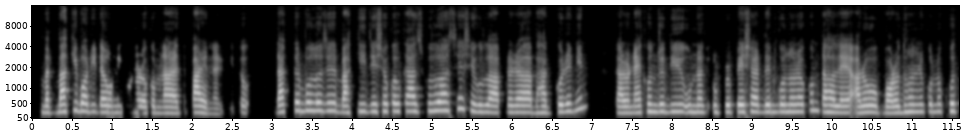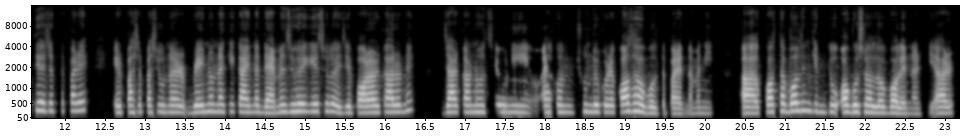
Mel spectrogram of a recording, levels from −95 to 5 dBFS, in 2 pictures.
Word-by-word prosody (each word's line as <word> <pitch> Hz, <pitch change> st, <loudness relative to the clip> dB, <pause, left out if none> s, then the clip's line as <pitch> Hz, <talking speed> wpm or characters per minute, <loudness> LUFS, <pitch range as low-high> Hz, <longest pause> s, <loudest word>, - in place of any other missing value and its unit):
But 210 Hz, -1 st, -1 dB
বাকি 240 Hz, +4 st, +2 dB
body 245 Hz, -2 st, +2 dB
টা 220 Hz, -, +3 dB
উনি 210 Hz, 0 st, -9 dB
কোনরকম 205 Hz, -1 st, -4 dB
নাড়াতে 190 Hz, -1 st, 0 dB
পারেন 205 Hz, -4 st, +4 dB
আরকি। 170 Hz, -, -21 dB
তো -, -, -7 dB, 0.4 s
ডাক্তার 230 Hz, +4 st, +1 dB
বলল 270 Hz, 0 st, +2 dB
যে, 265 Hz, -, 0 dB, 0.2 s
"বাকি 215 Hz, +4 st, -3 dB
যে 240 Hz, -, 0 dB
সকল 250 Hz, 0 st, 0 dB
কাজগুলো 250 Hz, +1 st, -1 dB
আছে, 310 Hz, +5 st, -7 dB
সেগুলা 230 Hz, -3 st, -1 dB
আপনারা 220 Hz, +1 st, -2 dB, 0.2 s
ভাগ 210 Hz, -1 st, -2 dB
করে 235 Hz, +1 st, +2 dB
নিন। 340 Hz, +4 st, -6 dB, 0.4 s
কারণ 200 Hz, 0 st, +1 dB
এখন 245 Hz, +3 st, -1 dB
যদি 240 Hz, 0 st, -2 dB, 0.2 s
উনার 225 Hz, 0 st, -3 dB
উপর 220 Hz, +2 st, -1 dB
প্রেশার 230 Hz, 0 st, +3 dB
দেন 230 Hz, 0 st, +2 dB
কোনরকম, 235 Hz, +3 st, -1 dB
তাহলে 220 Hz, -2 st, +2 dB, 0.2 s
আরো 210 Hz, +2 st, +2 dB, 0.2 s
বড় 200 Hz, 0 st, +4 dB
ধরনের 235 Hz, +1 st, -2 dB
কোন 235 Hz, -1 st, -3 dB
ক্ষতি 250 Hz, +1 st, 0 dB
হয়ে 270 Hz, -1 st, +2 dB
যেতে 260 Hz, +1 st, -10 dB
পারে।" 265 Hz, +1 st, +1 dB, 0.4 s
এর 210 Hz, -, +1 dB
পাশাপাশি 220 Hz, 0 st, -2 dB
উনার 220 Hz, 0 st, -1 dB, 0.2 s
ব্রেইন 220 Hz, +2 st, +3 dB
ও -, -, 0 dB
নাকি 235 Hz, 0 st, -3 dB
কাইন্ডা 225 Hz, 0 st, +2 dB
ডেমেজ 210 Hz, +4 st, +1 dB
হয়ে 245 Hz, 0 st, +5 dB
গিয়েছিল, 245 Hz, +1 st, -1 dB
এই -, -, -4 dB
যে 210 Hz, -, +1 dB
পড়ার 210 Hz, +1 st, +5 dB
কারণে। 230 Hz, +3 st, +2 dB, 0.5 s
যার 220 Hz, 0 st, +5 dB
কারণ 225 Hz, -1 st, 0 dB
হচ্ছে, 220 Hz, -, -8 dB
উনি 220 Hz, 0 st, -5 dB, 0.4 s
এখন 225 Hz, +1 st, -3 dB, 0.2 s
সুন্দর 235 Hz, -1 st, +1 dB
করে 220 Hz, -1 st, +1 dB
কথাও 250 Hz, 0 st, +6 dB
বলতে 185 Hz, -2 st, -3 dB
পারেন 175 Hz, -1 st, -1 dB
না। -, -, -11 dB
মানে 185 Hz, -1 st, -14 dB, 0.4 s
অ্যা 195 Hz, -, +7 dB, 0.2 s
কথা 230 Hz, +2 st, +4 dB
বলেন 265 Hz, +1 st, +5 dB
কিন্তু 230 Hz, -1 st, -5 dB, 0.2 s
অগোছালো 225 Hz, -2 st, +4 dB
বলেন 180 Hz, -3 st, +3 dB
আরকি। 170 Hz, -1 st, -18 dB
আর 195 Hz, -, +3 dB
225 Hz, 190 wpm, -21 LUFS, 210-245 Hz, 0.5 s, অ্যা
